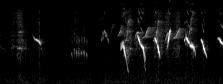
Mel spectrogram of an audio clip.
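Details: Lyrebird from an Australian forest: faint chattering notes lead into a rapid string of clear, sharply descending whistles, about six in under two seconds, some rising first before dropping.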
